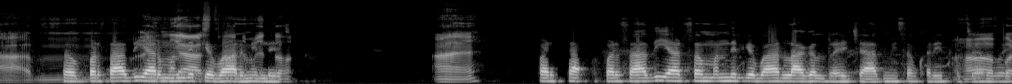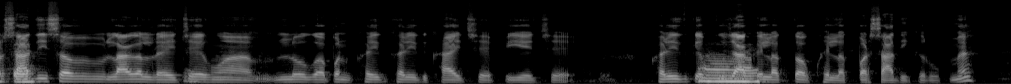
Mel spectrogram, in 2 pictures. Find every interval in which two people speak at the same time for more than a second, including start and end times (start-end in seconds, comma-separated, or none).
0.6-2.9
